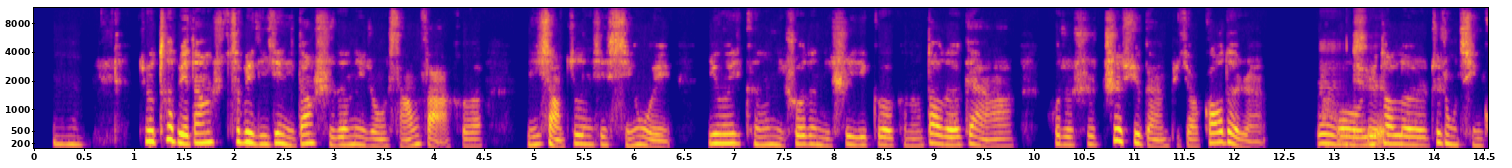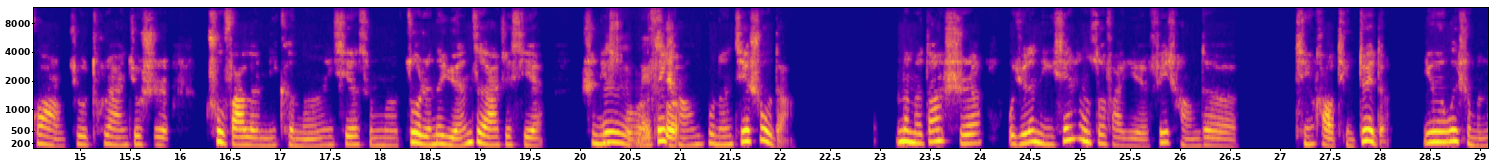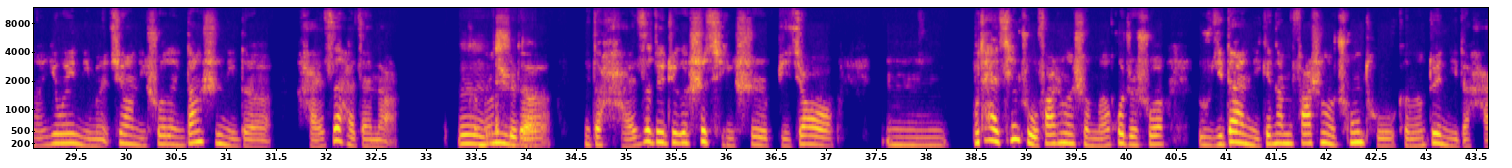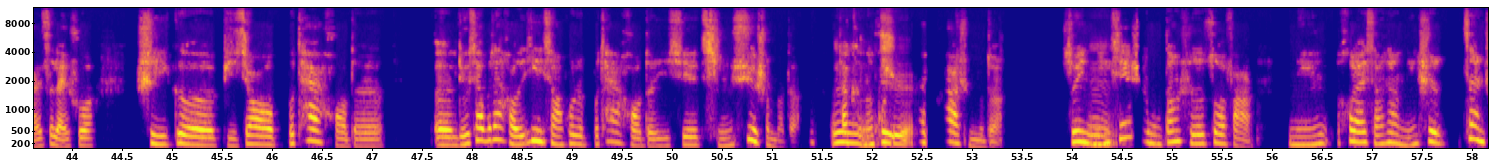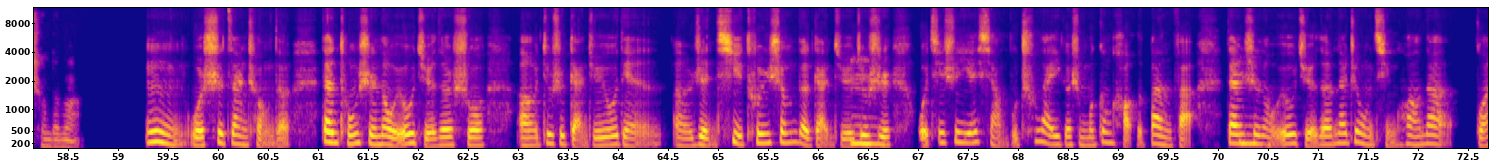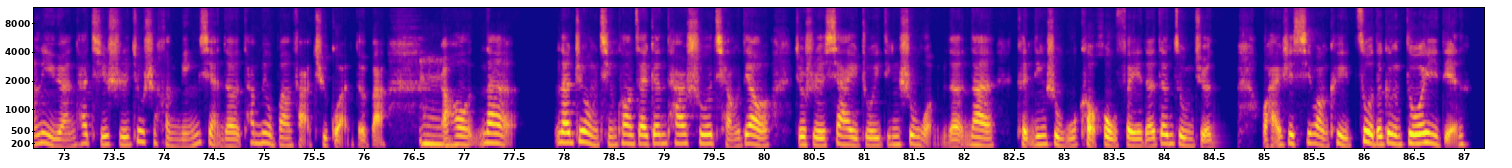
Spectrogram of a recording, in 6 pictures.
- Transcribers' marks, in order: tapping; other background noise
- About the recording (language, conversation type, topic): Chinese, advice, 我怎样才能更好地控制冲动和情绪反应？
